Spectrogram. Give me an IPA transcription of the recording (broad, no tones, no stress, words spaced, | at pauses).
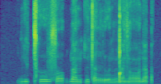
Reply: bĩvǀʰʊːvsɔːɡ ɓãnkĩ tarʊːnŋ͡ǃã zɔ̃ːɗãʔ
